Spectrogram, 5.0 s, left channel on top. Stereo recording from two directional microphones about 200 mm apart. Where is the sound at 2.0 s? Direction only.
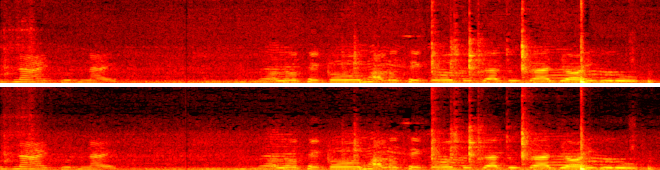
20° left (ahead or behind).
